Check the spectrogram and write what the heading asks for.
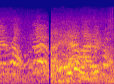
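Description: Children's voices calling and shouting, too indistinct to make out words.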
